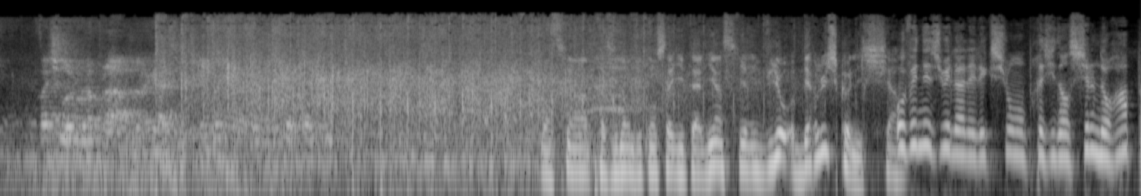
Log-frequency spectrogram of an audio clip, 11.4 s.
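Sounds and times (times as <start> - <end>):
speech: 0.4 - 3.6, 5.4 - 11.3
audience applauding: 1.6 - 9.0.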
